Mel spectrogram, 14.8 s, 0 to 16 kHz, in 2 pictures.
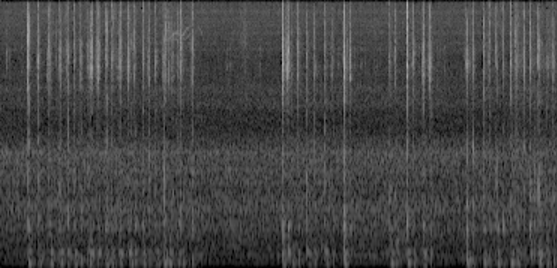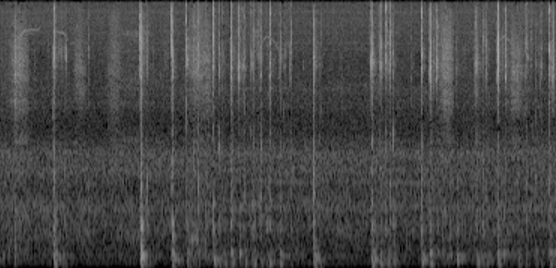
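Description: Fingertips of both hands type on the black plastic chiclet keys of an Acer Chromebook C20 (2014) laptop keyboard. Quick, light clicky taps come in bursts with short pauses, each one short and dry with a bright edge, over a faint steady low hum.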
